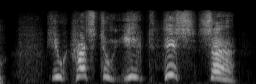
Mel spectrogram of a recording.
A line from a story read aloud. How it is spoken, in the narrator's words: squeaked the elf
